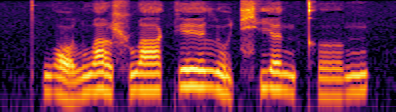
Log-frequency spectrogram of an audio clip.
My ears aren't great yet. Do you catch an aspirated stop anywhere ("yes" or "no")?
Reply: yes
